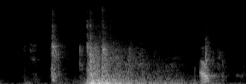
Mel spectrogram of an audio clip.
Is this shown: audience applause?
no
